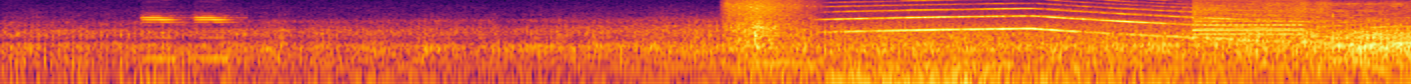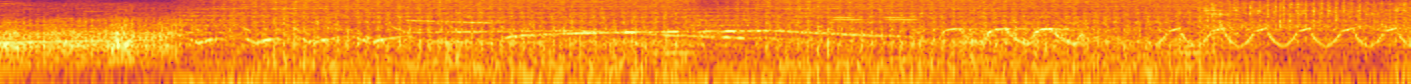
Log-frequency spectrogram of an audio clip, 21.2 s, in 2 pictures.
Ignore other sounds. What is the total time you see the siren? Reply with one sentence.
The siren can be heard for 16 seconds in total.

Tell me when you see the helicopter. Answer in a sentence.
You can hear the helicopter from 0.0 to 21.1 s.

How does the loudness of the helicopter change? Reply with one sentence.
The loudness of the helicopter goes up.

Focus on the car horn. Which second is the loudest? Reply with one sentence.
The loudest moment of the car horn is at 9 seconds.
